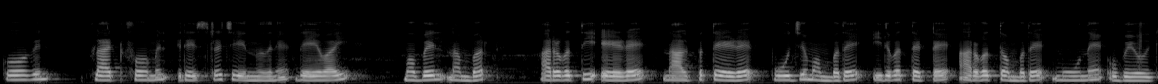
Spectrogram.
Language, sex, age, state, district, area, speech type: Malayalam, female, 18-30, Kerala, Wayanad, rural, read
